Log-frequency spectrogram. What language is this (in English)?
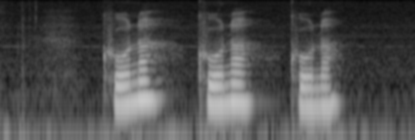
Danish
